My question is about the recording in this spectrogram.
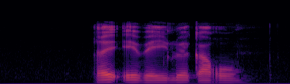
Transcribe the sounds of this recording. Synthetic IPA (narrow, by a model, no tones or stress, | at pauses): ɣɛʔɪbeilwɛkʼaɣʊ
